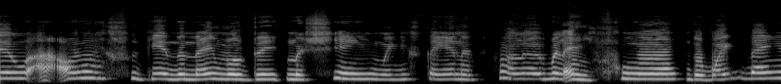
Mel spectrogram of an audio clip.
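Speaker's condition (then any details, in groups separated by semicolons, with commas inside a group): Cerebral palsy; could not always articulate well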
